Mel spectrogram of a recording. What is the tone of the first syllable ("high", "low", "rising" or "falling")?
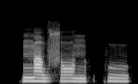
falling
